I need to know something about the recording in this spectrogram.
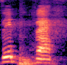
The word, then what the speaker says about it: webwerf: W is pronounced V. Except if it comes after an S or a T, something like that, then it would be tw or sw. But if it's the beginning of the word or the beginning of the syllable, It's a v.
